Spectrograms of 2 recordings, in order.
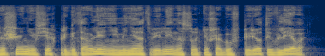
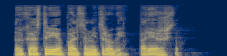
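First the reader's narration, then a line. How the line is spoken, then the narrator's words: Amused snort. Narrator (Russian): хмыкнул Матвей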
